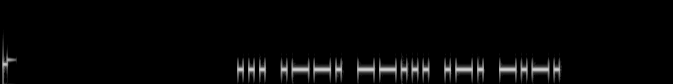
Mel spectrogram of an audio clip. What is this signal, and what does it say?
Morse code, heard as a keyed tone, about 22 wpm, 700 Hz. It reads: SP7RC
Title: DXCC-100 Call Signs - 5 Characters - Repeated 2x - 22wpm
